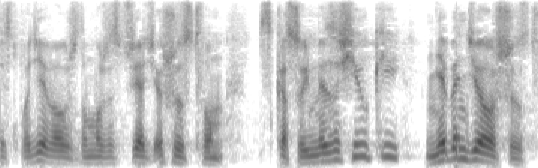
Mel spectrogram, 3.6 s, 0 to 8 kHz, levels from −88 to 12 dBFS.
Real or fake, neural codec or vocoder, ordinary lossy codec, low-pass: real; none; none; none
